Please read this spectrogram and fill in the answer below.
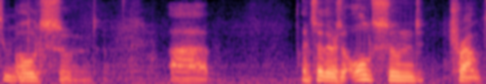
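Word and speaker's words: Ålesund: Um but there was a a trout salad that said it was from Can you pronounce the city we were in today correctly again? Olsund. Olsund.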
